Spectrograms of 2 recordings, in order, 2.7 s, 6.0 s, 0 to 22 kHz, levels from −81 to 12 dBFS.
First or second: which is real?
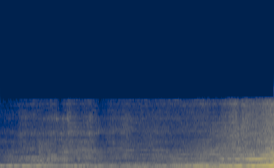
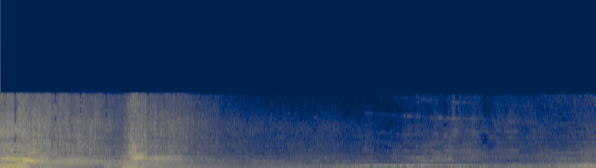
second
